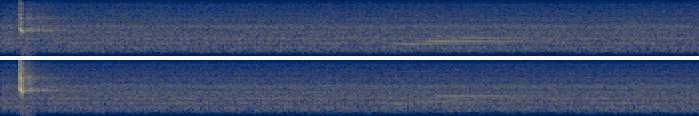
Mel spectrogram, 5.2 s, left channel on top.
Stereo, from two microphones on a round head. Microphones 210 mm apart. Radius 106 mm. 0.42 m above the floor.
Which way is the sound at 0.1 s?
65° right (ahead or behind).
